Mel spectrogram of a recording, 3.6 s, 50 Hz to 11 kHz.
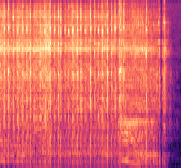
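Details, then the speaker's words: Ryobi 31cc two-stroke mini cultivator that dies when throttled up, before carb adjustment; buzzy note runs rough and uneven, then sags and cuts out; lean running. "Now I think the problem is that it's running a bit lean. You can kind of tell by the sound of it."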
